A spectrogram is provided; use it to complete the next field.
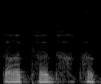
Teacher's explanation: दंत से त थ ध ध का उच्चारण होता है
